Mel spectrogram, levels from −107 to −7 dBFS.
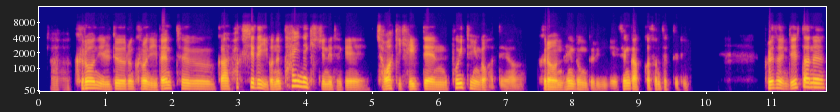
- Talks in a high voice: No, low, 110 Hz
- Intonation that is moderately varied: No, wide, 6.1 semitones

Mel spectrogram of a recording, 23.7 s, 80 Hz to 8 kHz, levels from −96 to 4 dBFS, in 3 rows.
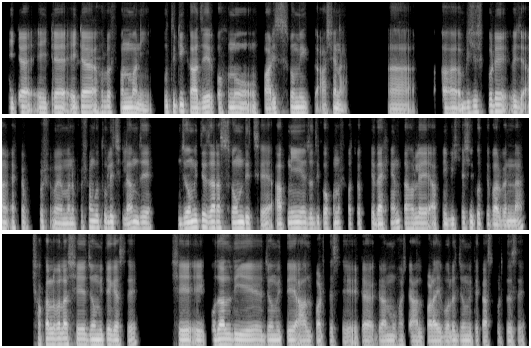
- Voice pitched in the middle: No, low, 105 Hz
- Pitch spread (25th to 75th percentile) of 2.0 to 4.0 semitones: Yes, narrow, 2.5 semitones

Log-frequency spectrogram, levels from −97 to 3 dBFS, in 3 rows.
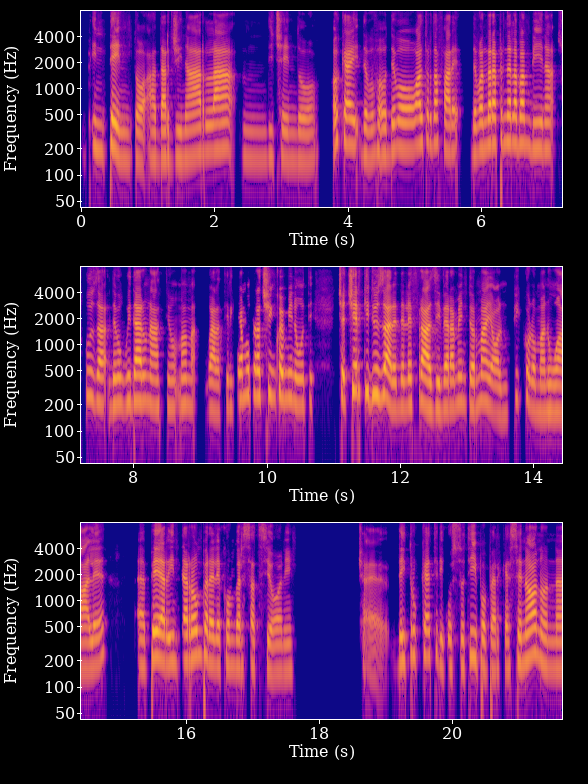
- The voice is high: Yes, high, 195 Hz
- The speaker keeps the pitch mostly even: No, average, 4.3 semitones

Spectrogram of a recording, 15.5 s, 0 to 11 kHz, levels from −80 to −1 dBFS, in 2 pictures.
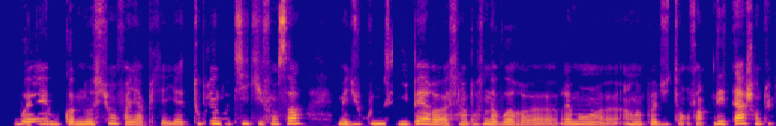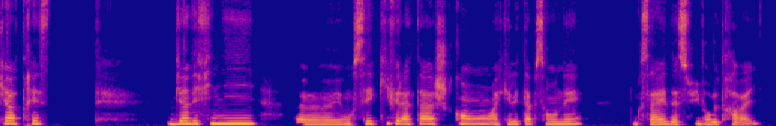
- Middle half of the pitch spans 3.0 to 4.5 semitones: No, narrow, 2.6 semitones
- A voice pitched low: No, high, 215 Hz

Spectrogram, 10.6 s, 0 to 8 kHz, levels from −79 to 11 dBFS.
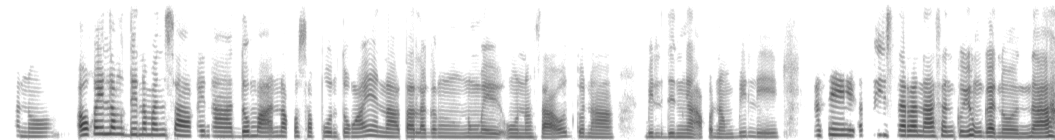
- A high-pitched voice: Yes, high, 235 Hz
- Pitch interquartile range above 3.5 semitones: Yes, average, 4.6 semitones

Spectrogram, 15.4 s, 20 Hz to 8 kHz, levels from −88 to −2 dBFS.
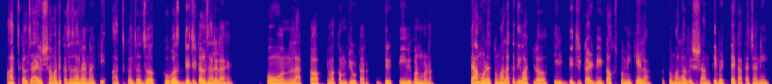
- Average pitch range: No, wide, 6.0 semitones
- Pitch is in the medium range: No, low, 125 Hz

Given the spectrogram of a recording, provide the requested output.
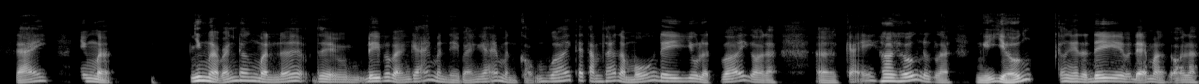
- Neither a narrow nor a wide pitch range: No, wide, 6.3 semitones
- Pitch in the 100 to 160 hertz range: Yes, medium, 140 Hz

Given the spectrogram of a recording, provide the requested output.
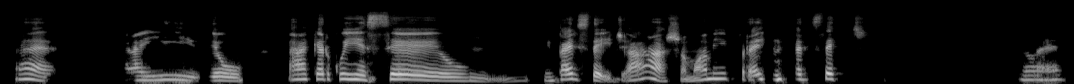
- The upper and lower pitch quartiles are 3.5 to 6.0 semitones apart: Yes, average, 3.8 semitones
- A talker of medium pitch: No, high, 220 Hz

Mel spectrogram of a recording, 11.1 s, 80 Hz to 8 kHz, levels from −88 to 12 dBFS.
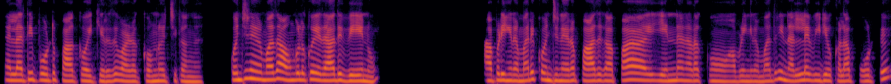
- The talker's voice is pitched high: Yes, high, 205 Hz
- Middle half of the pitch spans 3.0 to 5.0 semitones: No, narrow, 2.5 semitones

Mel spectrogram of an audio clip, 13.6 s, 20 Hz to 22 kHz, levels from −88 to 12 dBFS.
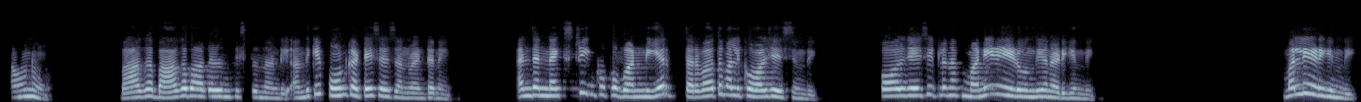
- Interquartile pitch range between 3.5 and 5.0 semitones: Yes, average, 4.2 semitones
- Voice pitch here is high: Yes, very high, 250 Hz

